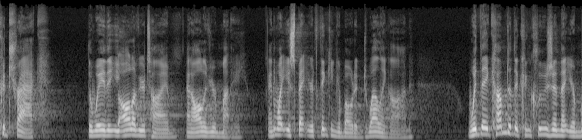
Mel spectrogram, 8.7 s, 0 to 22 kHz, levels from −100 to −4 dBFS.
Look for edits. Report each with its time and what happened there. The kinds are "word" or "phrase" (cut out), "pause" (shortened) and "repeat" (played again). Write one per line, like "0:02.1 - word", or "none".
0:01.7 - word
0:04.1 - word
0:04.7 - word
